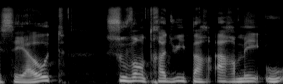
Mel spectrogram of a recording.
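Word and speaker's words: צבאות: Et puis il y a le mot hébreu original prononcé séaot, souvent traduit par armée ou hôte.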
